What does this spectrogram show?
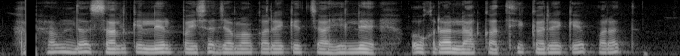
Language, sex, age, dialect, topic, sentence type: Magahi, male, 60-100, Western, banking, question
